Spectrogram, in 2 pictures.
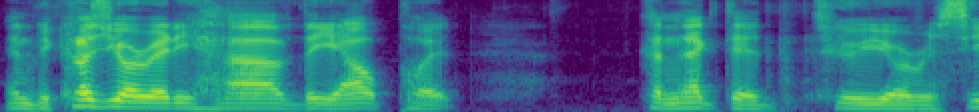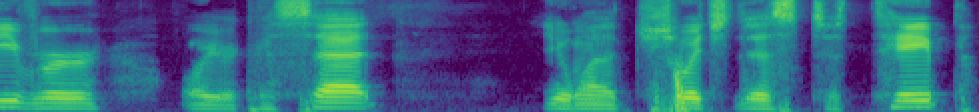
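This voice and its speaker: A man hosting a casual how-to demonstration in a halting way, thinking aloud as he goes. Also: medium pitch, gravelly, a bit bright, no echo. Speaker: video tutorial host.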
